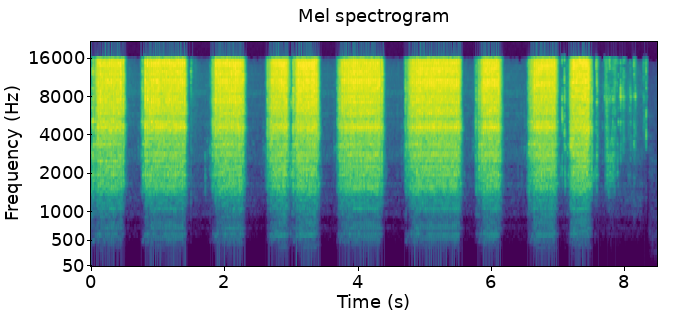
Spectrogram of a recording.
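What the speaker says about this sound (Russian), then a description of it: "теперь здесь вот с изнаночной стороны еще раз прошью, чтобы швы вот эти все у меня остались внутри" A domestic sewing machine stitches a seam on fabric for a bed canopy, running in loud, steady bursts of rapid mechanical whirring with short pauses between runs.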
